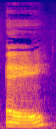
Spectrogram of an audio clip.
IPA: ei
